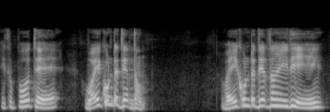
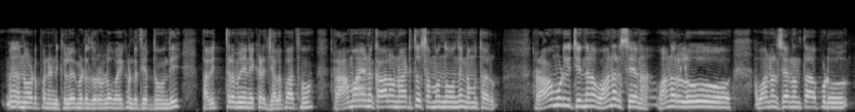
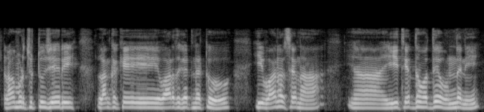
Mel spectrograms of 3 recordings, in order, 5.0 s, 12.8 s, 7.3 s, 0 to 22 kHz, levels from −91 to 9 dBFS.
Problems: constant background noise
